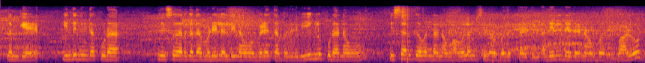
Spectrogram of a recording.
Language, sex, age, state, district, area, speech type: Kannada, female, 45-60, Karnataka, Chamarajanagar, rural, spontaneous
